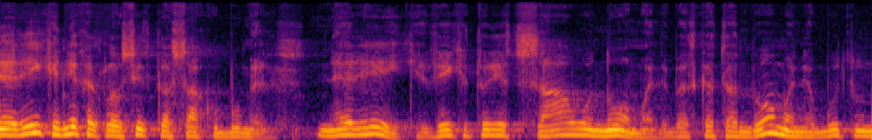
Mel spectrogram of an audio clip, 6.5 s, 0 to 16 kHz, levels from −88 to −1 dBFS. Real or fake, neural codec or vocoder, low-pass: real; none; 14.4 kHz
